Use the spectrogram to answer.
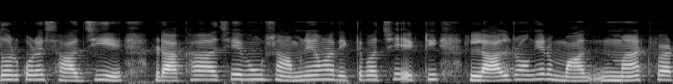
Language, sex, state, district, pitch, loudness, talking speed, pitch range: Bengali, female, Bihar, Katihar, 210 Hz, -16 LUFS, 150 wpm, 190-220 Hz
